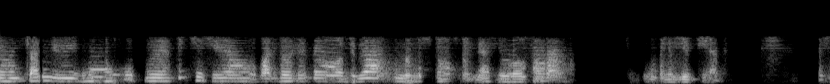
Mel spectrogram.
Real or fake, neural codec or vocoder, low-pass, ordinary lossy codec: fake; codec, 44.1 kHz, 0.9 kbps, DAC; 3.6 kHz; none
